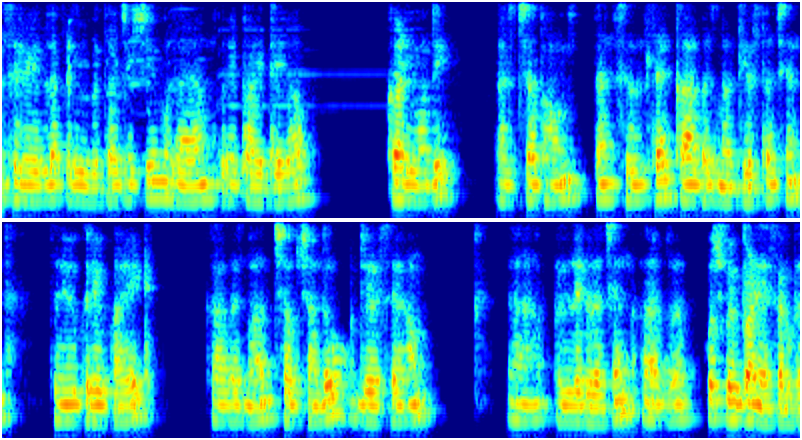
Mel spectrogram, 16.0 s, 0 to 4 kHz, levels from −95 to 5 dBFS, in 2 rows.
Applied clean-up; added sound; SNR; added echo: neural mask model DeepFilterNet 3.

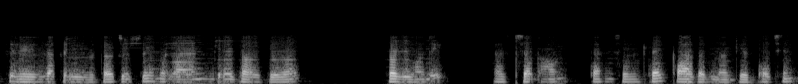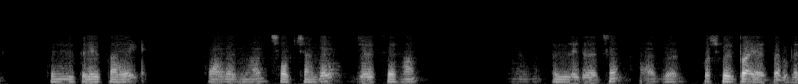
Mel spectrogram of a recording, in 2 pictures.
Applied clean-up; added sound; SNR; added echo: neural separator model SepFormer WHAMR!.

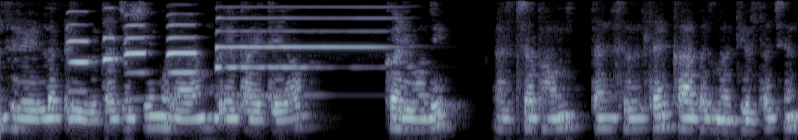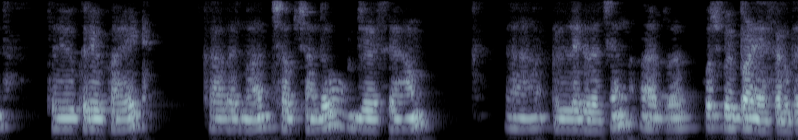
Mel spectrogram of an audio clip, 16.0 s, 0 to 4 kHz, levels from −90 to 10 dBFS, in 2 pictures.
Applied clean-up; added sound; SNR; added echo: classical method WPE with log-MMSE.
